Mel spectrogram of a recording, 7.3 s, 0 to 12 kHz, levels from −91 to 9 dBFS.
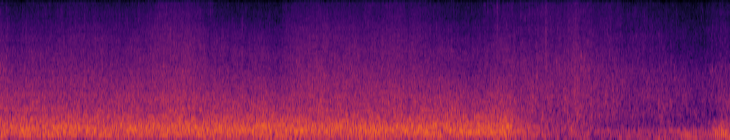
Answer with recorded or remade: recorded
